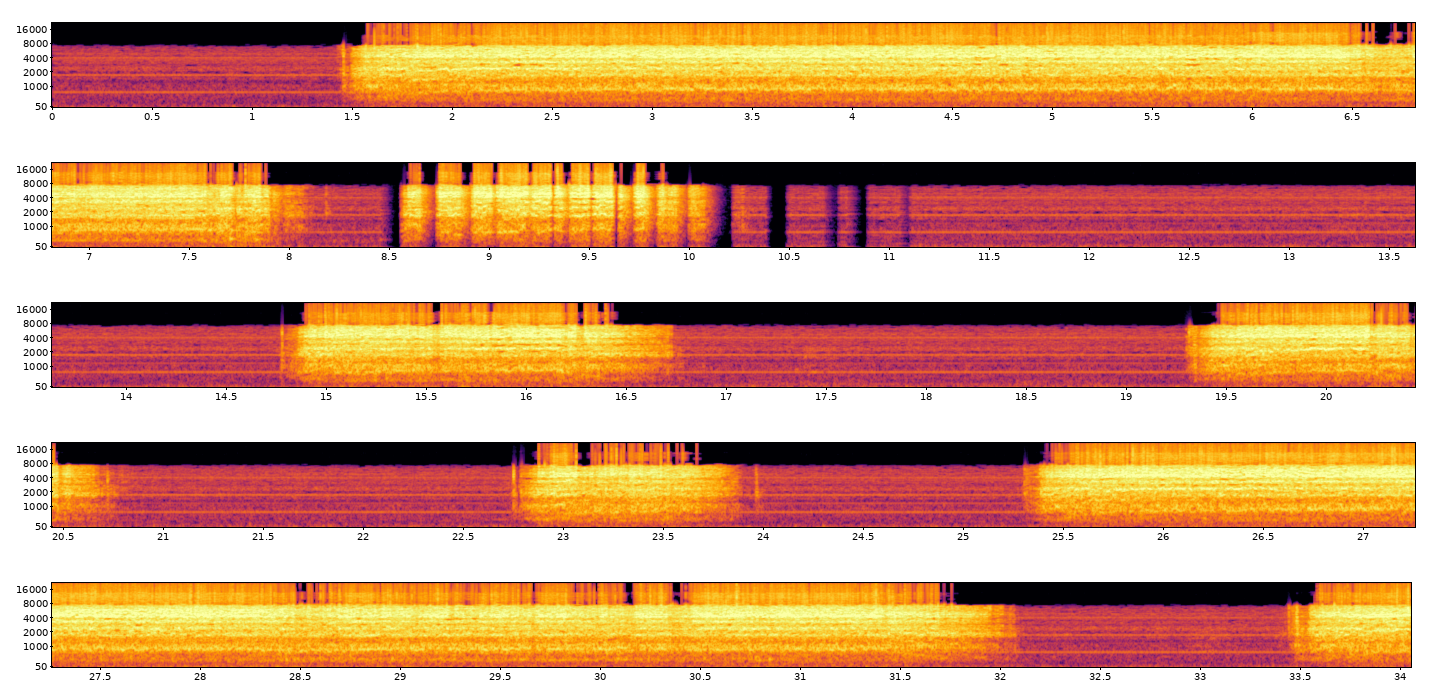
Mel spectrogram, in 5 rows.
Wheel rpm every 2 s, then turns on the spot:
30, 200, 210, 190, 120, 10, 0, 80, 40, 50, 20, 70, 90, 210, 230, 110, 70.
none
